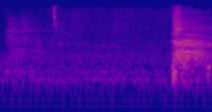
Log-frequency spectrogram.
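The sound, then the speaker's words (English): A single short cough from a person giving a talk on scripture: one sudden, breathy burst rising out of near silence near the end, with a faint, smaller noise earlier on. “Sorry, I don't know why I'm coughing.”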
